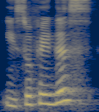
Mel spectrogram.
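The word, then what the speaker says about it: oesophagus: Esophagus spelling starts with O, but we have to pronounce it esophagus as O is silent.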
